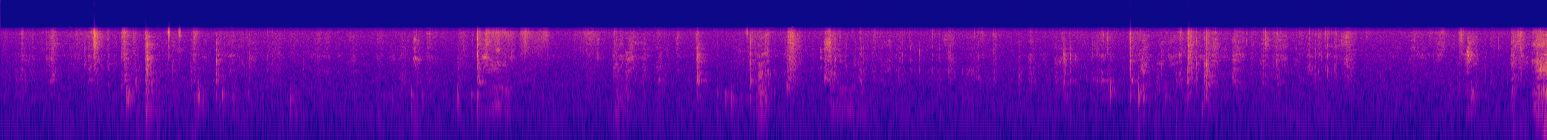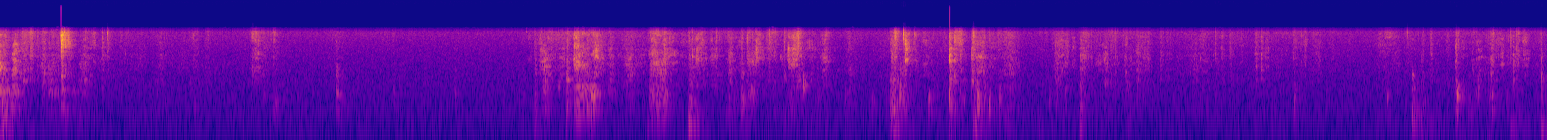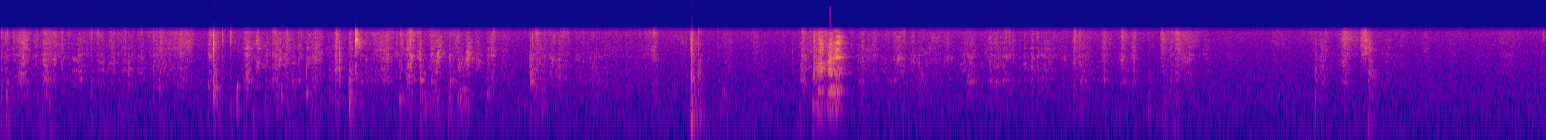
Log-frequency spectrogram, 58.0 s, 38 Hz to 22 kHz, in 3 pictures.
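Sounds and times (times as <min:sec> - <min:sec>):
ball bumping on floor: 0:36.7 - 0:47.9.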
